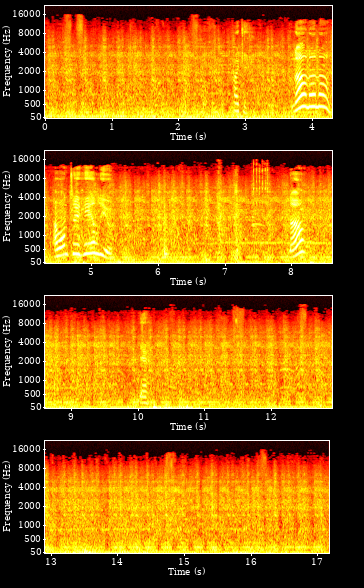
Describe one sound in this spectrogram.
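A generator engine hums and rattles steadily.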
